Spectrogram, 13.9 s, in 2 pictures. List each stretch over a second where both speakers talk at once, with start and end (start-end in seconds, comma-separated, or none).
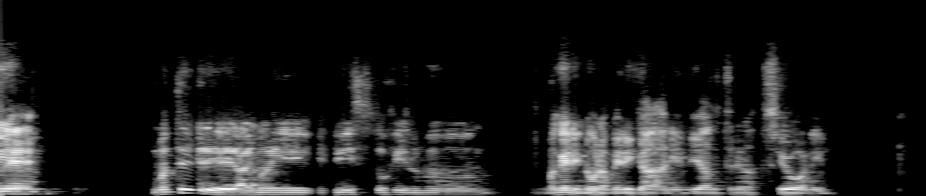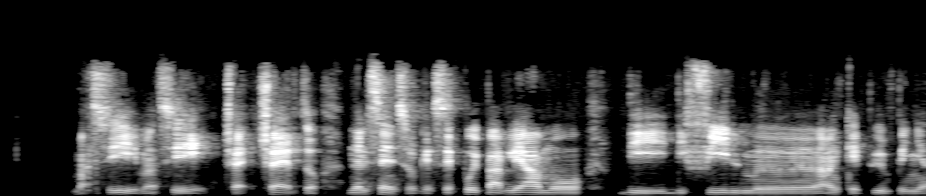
none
